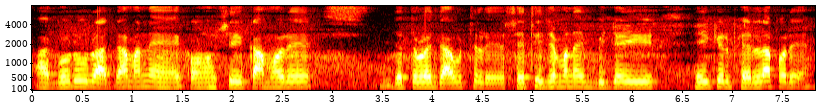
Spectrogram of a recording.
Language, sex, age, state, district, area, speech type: Odia, female, 60+, Odisha, Sundergarh, urban, spontaneous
